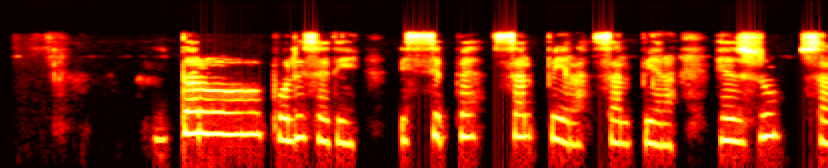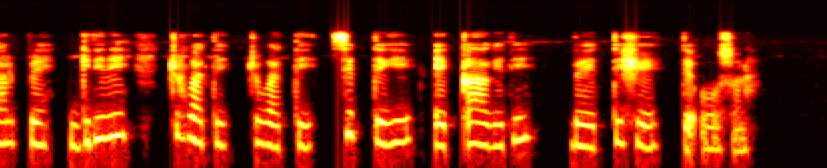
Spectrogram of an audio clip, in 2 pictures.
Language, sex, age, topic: Gamo, female, 25-35, government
